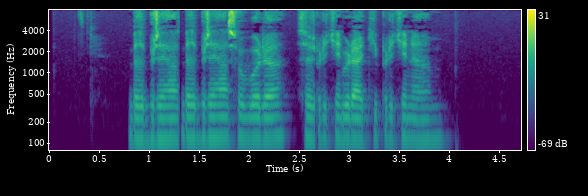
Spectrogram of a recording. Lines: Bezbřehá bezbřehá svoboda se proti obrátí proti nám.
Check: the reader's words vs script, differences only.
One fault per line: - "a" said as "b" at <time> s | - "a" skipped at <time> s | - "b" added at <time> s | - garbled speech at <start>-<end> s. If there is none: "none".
none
